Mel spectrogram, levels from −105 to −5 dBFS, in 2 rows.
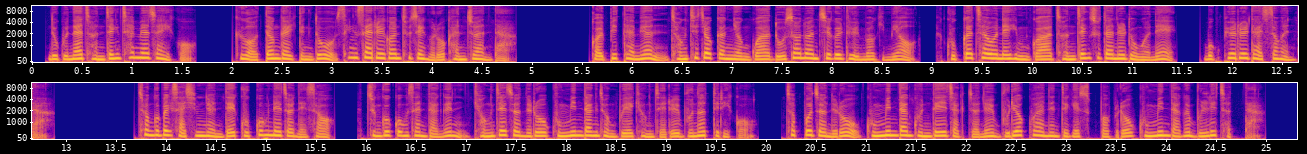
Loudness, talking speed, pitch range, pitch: -21 LUFS, 320 characters per minute, 180-235 Hz, 205 Hz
